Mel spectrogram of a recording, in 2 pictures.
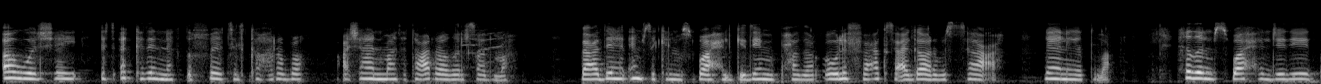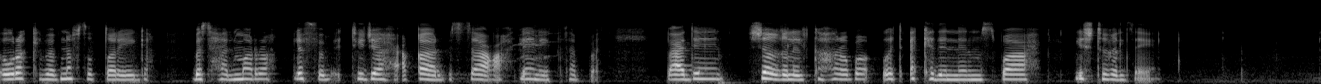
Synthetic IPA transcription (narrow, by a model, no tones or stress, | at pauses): ʔawːalʃiːʔɪt̪ʔakːad̪ʔɪnːakt̪ˤɨfːeːt̪ɪlkahɾˤɑba | ʕaʃaːnmat̪ɪt̪ʕɑrˤːɑðˤɪlxad̪ma | b̥aʕd̪eːnʔamsakɪlmɨsˤbaːħɪlɡad̪iːmbħɑðˤɑɾˤwlɪfːaʕaksʕaɡɑːɾbɪsːaːʕa̰ | leːnjɨt̪ˤlɑ̰ʕ | xɪðɪlmɨsˤbaːħɪld͡ʒɪd̪iːd̪wɾˤɑkːababnafsɨt̪ˤːɑɾiːɡa | basːhalmɑrˤːɑ | lɪfːabɪt̪ʰːɪd͡ʒaːɦʕa̰ɡɑːɾbɪsːaːʕa̰leːnjɪt̪ḁθabːat̪̚ | b̥aʕd̪eːn | ʃaɣːalɪlkahɾˤɑbawɪt̪ʔakːad̪ʔɪnːɪlmɨsˤbɑːħ | jɪʃt̪aɣɪlza̰ː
